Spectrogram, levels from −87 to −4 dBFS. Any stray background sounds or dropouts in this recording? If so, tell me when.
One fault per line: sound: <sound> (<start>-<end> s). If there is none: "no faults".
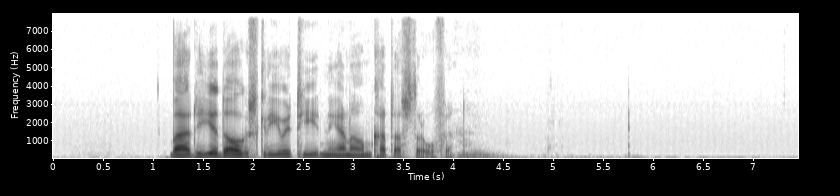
no faults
